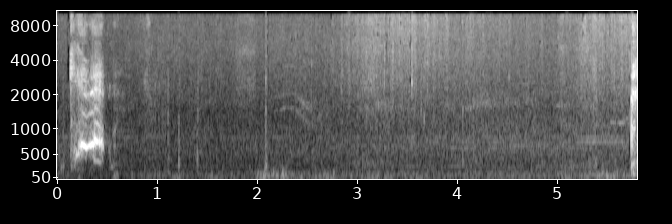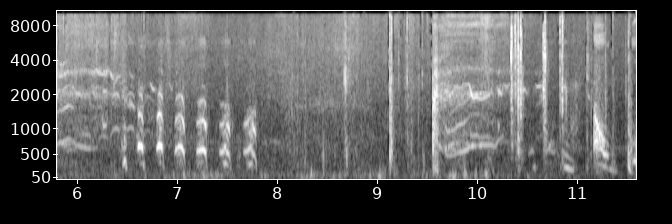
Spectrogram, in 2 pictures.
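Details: Snow play with Aggie, a Yorkie puppy, chasing something while being cheered on. Mostly quiet at first, then two short clusters of shrill repeated yaps, mixed with speech.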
